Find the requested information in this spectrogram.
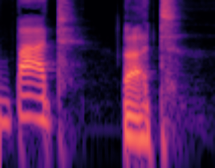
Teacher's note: It's a soft D, but the Germans often pronounce it with a harder D than it's written.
